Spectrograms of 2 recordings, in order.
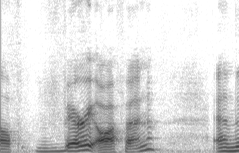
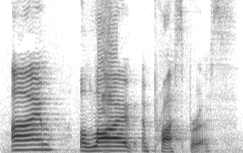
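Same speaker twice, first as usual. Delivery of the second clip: loud, emphatic, enthusiastic affirmation; with gusto; 10 dB louder than usual. Shown as a demonstration. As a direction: belt out the mantra with conviction. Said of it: "Say it with some enthusiasm".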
